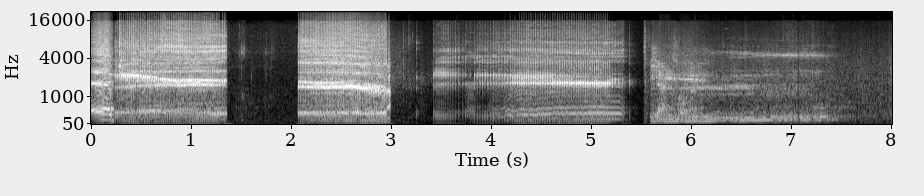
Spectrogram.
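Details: Idubbbz deliberately burping for a minute: four long, loud, voiced burps with brief pauses, heavily distorted by the amplified recording; prolonged deliberate belching.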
